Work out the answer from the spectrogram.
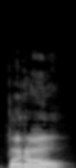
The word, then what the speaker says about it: पराव: उसका स्पेलिंग उसका था PARAO, पराव।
